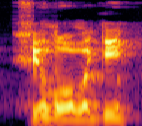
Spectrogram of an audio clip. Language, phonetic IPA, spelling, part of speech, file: Russian, [fʲɪˈɫoɫəɡʲɪ], филологи, noun, Ru-филологи.ogg
- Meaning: nominative plural of фило́лог (filólog)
